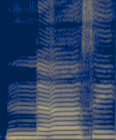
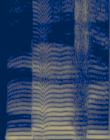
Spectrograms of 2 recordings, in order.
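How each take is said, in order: No difference in how they are said.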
